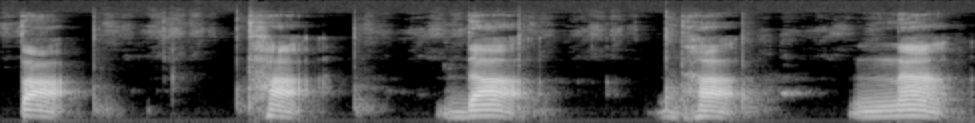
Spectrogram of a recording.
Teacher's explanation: దంతాల సహాయంతో పలికే అక్షరాలని దంత్యాలు అంటాడు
